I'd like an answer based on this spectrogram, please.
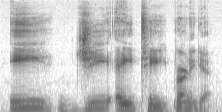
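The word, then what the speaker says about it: Barnegat: called born again well i actually i think it's pronounced bernadette actually yeah b-e-r-n-e-g-a-t bernaget yeah bernadette yeah bernadette new jersey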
